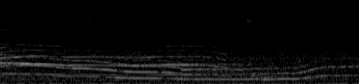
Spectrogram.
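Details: Tense domestic cats squaring off in a fight: continuous low wailing yowl with wavering, slowly dipping and rising pitch, held throughout with little else heard.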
